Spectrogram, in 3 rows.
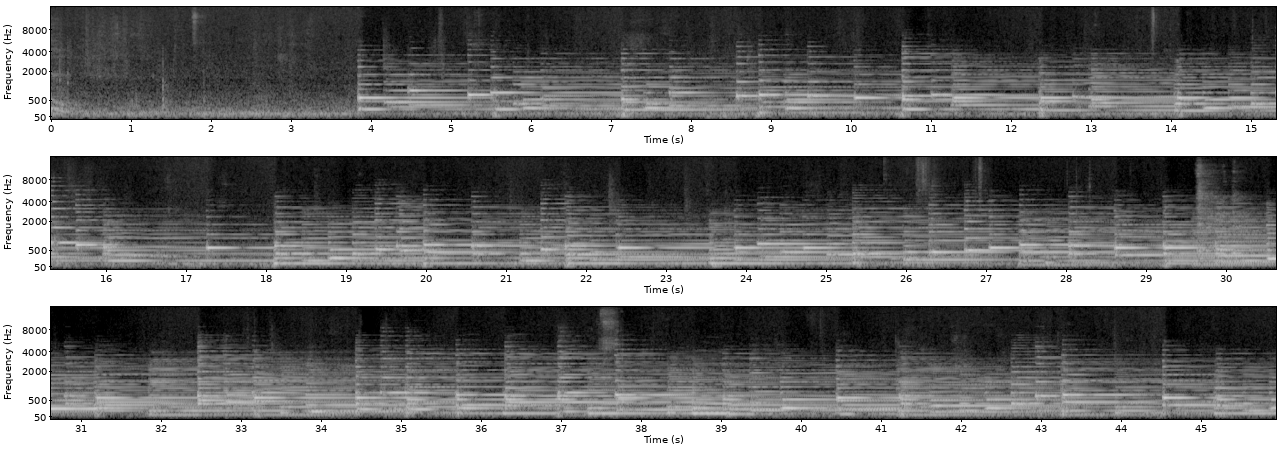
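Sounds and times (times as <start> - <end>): grand piano playing chords: 0.0 - 45.9.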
